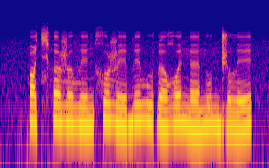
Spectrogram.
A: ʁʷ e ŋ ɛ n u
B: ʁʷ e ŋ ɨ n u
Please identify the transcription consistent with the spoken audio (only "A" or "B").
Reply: A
